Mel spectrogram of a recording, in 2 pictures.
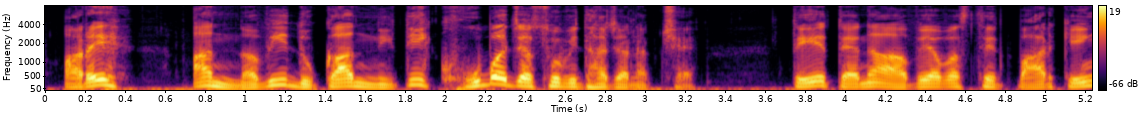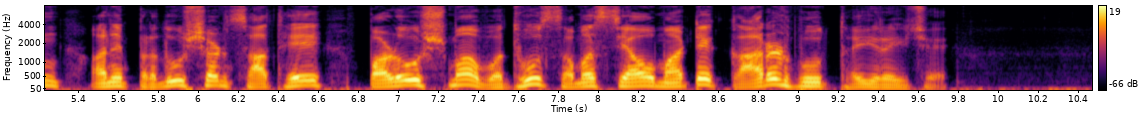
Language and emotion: Gujarati, disgusted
